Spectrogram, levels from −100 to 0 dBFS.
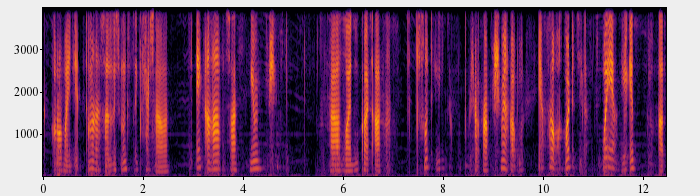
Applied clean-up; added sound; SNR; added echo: neural separator model SepFormer WHAMR!.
